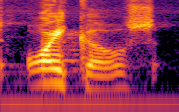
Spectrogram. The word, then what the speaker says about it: oikos: And it's oikos. O-I-K-O-S is pronounced oikos.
